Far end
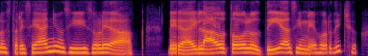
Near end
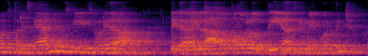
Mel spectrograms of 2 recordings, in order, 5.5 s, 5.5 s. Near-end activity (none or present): none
